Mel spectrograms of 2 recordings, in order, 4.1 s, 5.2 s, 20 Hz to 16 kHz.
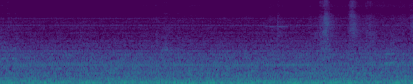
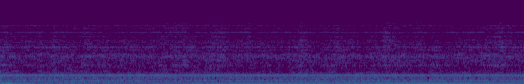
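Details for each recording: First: Restored Snoopy ceiling fan running after completion: quiet, even low hum with no ticking, rubbing or wobble; normal, balanced running. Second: Restored Snoopy ceiling fan running on low speed with large (about 52 in) blades sitting too low: steady low drone near 400 Hz with a hollow rumble, airplane-like and rough; cause not yet clear.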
